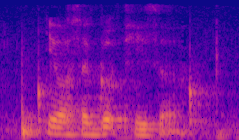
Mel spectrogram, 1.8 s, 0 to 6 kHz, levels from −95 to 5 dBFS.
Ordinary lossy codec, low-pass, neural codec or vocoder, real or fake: AAC, 24 kbps; 5.4 kHz; none; real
